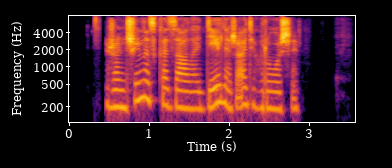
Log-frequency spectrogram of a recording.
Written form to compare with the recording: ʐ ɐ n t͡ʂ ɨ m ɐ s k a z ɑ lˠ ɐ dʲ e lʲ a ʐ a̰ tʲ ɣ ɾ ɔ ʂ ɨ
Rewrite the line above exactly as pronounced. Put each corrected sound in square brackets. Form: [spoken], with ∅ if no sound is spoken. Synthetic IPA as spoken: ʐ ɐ n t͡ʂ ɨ [n] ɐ s k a z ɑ lˠ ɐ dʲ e lʲ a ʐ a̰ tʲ ɣ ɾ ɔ ʂ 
